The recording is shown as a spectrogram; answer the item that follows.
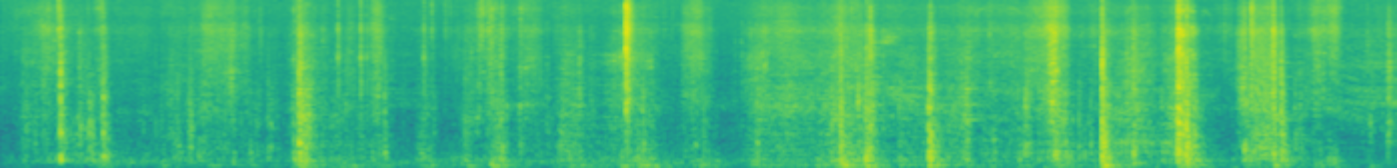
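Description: Hard plastic storage box of pegs and hardware being lifted and wedged into a caravan front locker: a string of irregular knocks and scrapes of plastic against the locker walls as it is worked into a tight space.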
